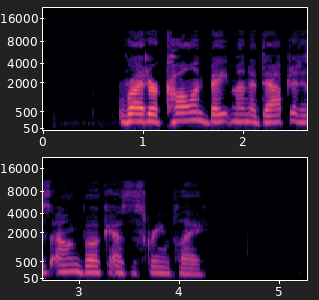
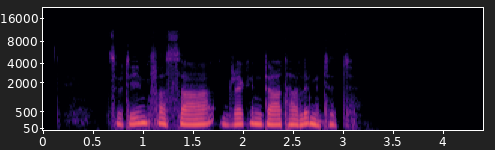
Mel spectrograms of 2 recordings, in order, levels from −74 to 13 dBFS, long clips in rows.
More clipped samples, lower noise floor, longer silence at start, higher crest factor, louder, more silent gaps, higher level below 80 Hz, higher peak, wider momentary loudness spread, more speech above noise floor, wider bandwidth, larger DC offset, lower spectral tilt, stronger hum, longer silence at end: neither; second, -75 dBFS vs -83 dBFS; about the same, 0.75 s vs 0.65 s; first, 22 dB vs 16 dB; first, -21 LUFS vs -24 LUFS; neither; second, -72 dBFS vs -56 dBFS; first, -2 dBFS vs -10 dBFS; first, 15 LU vs 12 LU; second, 54 dB vs 59 dB; about the same, 11.5 kHz vs 10.5 kHz; neither; second, -5 dB/octave vs -8.5 dB/octave; neither; second, 1.05 s vs 1.3 s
